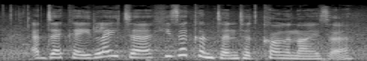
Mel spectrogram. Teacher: You did the little peak and trough intonation even without the comma.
